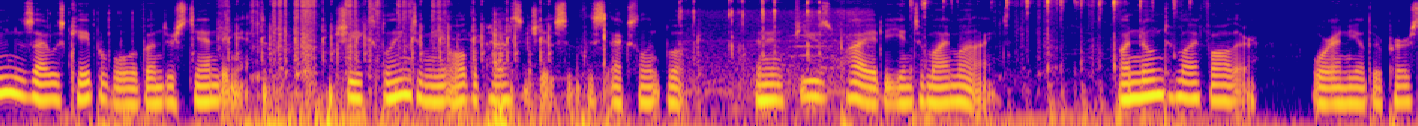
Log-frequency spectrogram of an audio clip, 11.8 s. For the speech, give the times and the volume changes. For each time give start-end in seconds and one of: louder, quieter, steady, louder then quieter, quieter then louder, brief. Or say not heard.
0.0-11.7 steady.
